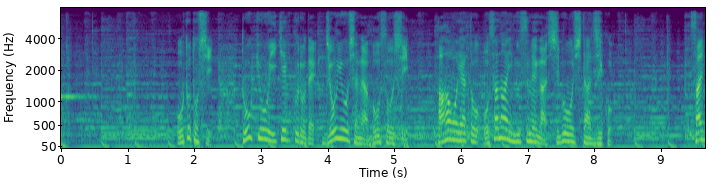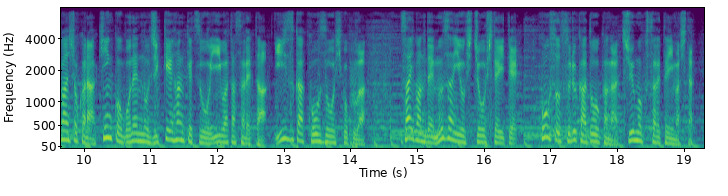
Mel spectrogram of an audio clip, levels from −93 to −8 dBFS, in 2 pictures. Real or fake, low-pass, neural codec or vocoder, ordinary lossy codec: fake; 7.2 kHz; autoencoder, 48 kHz, 128 numbers a frame, DAC-VAE, trained on Japanese speech; none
